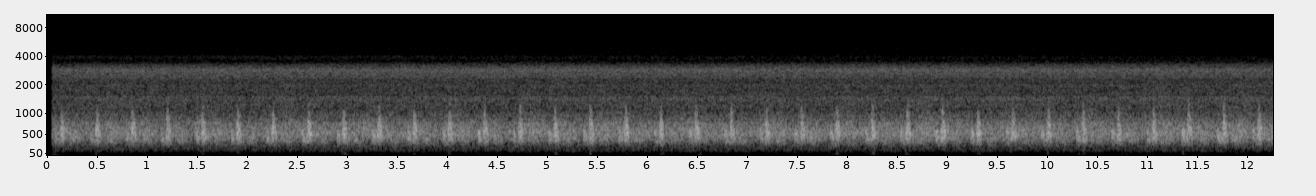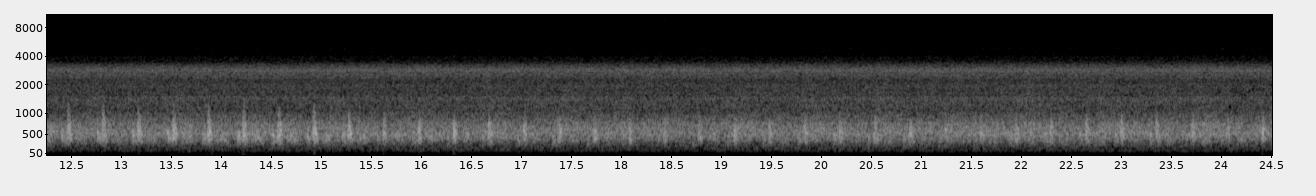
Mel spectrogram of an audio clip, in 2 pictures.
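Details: Fetal heartbeat on Doppler at 11 weeks of pregnancy: fast, regular galloping whoosh, about 170 beats a minute.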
